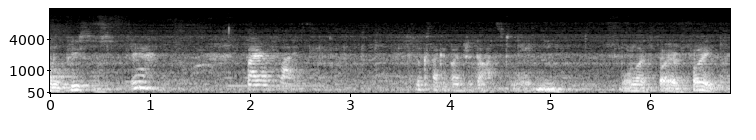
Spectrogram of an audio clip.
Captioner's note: laughs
